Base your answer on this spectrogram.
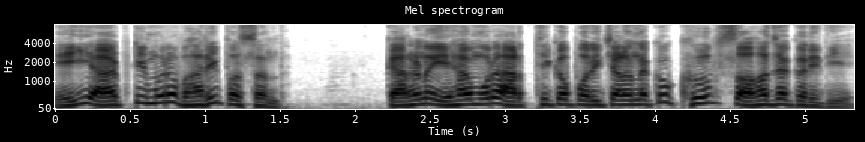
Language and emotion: Odia, happy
